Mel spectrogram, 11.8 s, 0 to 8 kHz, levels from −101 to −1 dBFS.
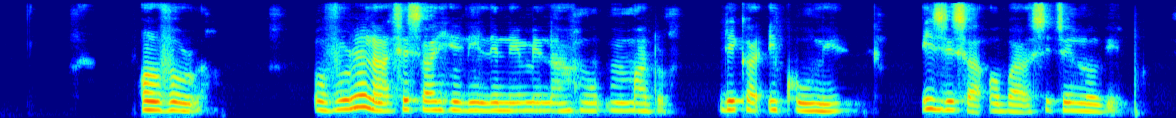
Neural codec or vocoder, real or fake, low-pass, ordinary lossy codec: codec, 16 kHz, 0.8 kbps, ZipCodec; fake; 7.2 kHz; AAC, 48 kbps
